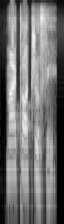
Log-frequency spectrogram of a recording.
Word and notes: Mycotrophy: Indian

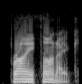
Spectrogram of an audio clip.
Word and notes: Brythonic: American English

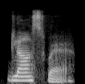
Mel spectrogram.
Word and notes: glassware: Indian

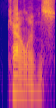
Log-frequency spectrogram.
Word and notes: kalends: American English

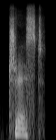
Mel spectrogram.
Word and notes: tryst: Indian

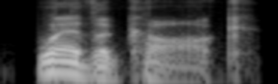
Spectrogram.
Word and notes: weathercock: British English

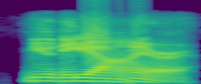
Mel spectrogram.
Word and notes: meunière: American English

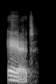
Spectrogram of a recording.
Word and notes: ET: Indian

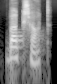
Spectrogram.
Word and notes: buckshot: Indian

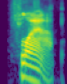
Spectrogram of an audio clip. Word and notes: flap: American English

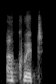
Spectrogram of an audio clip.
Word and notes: acquit: Indian

